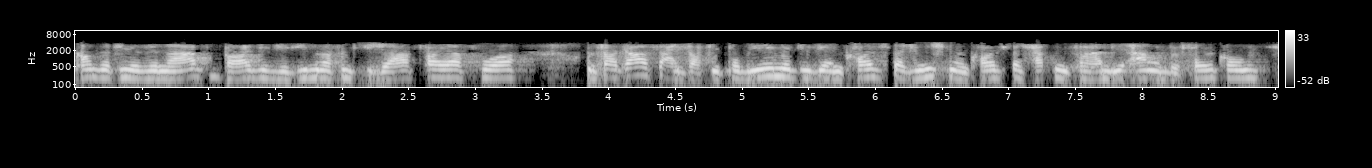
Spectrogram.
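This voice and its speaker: A man with a high voice keeps a moderate pace while noticeable background noise plays behind him. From Berlin. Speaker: former autonomous left activist. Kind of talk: voice message testimony. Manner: halting.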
